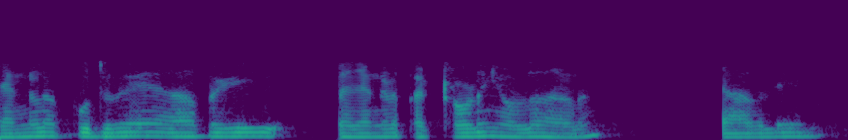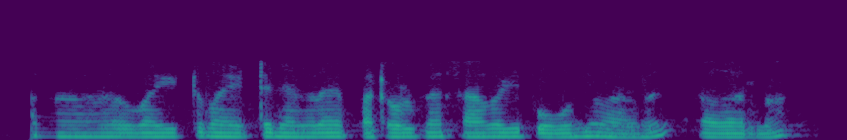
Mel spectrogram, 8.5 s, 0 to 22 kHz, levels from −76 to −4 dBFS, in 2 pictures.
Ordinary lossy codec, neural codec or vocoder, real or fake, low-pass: none; none; real; 3.6 kHz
